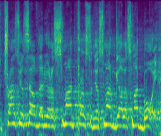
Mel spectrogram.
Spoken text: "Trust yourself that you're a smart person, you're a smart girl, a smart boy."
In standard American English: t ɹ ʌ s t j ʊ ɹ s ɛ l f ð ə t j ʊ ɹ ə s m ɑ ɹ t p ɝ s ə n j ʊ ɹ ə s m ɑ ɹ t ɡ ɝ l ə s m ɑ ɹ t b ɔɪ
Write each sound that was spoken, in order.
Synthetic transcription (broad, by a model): t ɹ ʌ s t j ʊ ɹ s ɛ l f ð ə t j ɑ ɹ ə s m ɑ ɹ t p ɝ s ə n j ə s m ɑ ɹ t ɡ ɝ l ə s m ɑ ɹ t b ɔɪ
